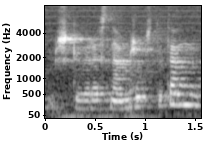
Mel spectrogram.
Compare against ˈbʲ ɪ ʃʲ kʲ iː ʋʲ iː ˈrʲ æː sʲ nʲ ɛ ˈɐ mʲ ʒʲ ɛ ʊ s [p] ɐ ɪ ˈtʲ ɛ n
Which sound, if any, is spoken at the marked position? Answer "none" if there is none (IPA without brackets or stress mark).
t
